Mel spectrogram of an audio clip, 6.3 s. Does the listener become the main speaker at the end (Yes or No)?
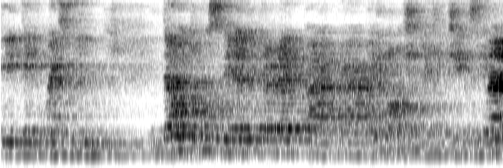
Yes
